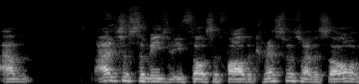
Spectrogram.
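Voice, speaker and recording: At a moderate pace, a man speaks in a fairly high pitch. His voice is somewhat breathy. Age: 60s. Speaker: political activist. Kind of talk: casual chat.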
